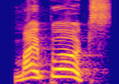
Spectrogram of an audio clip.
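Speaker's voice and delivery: high, loud yelp of delight; squealing about my books; excited shout. Real, not acted. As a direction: blurt it out like you just spotted them. Sudden outburst about her books.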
